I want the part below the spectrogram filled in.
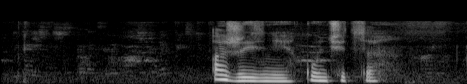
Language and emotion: Russian, sad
